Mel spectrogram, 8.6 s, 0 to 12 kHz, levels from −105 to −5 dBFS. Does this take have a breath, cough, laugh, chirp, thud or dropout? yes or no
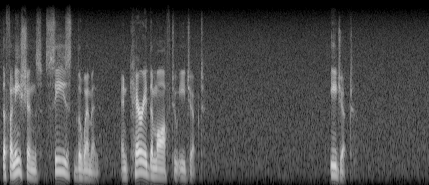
no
